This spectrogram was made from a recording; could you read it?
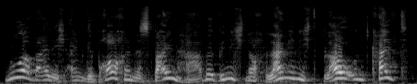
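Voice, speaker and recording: Man voicing a hurt little hedgehog, squeaky, high-pitched and indignant, storybook reading. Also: unhurried, husky, heavily acted. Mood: defiant. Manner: excited, indignant inner voice. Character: small injured young hedgehog, frightened but defiant.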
